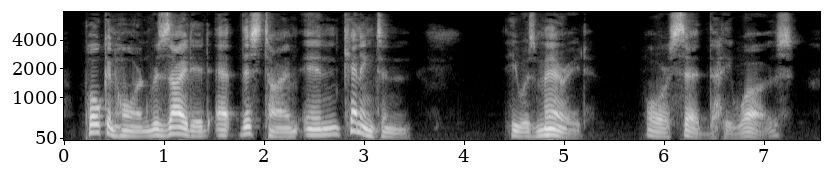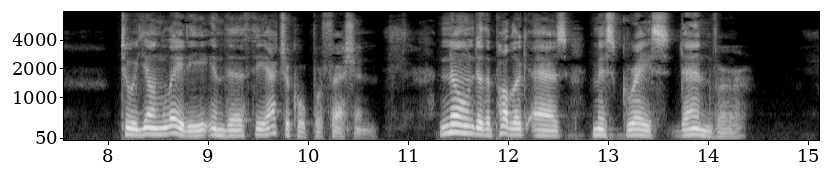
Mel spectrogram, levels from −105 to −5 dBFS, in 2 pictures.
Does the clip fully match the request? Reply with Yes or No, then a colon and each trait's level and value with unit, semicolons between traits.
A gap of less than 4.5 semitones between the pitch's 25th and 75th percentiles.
No: average, 5.2 semitones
